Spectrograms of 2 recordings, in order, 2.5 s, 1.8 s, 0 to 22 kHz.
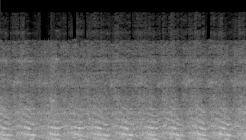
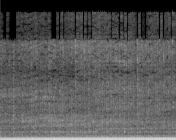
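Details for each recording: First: Turbo B18-swapped Honda at first startup: steady starter cranking at about four to five beats a second that never fires, so it cranks but won't start; injector clicking is unclear and the exhaust smells of gas. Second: Turbo B18-swapped Honda running after first startup: low, even idle hum with no dips or hunting, so a steady, healthy idle; the fuel pump is noted as very loud.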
